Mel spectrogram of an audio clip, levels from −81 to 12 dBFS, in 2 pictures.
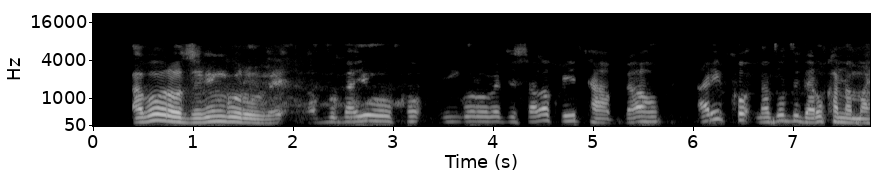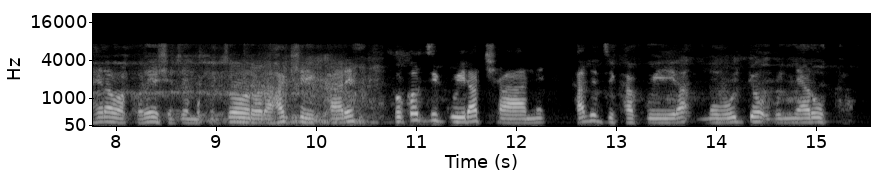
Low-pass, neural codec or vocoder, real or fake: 7.2 kHz; codec, 16 kHz, 6 kbps, DAC; fake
